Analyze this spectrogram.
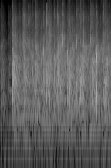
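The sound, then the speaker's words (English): A studio audience breaks into applause when asked whether it likes a candidate entering a political race. The dense clapping starts abruptly and holds steady for about two seconds. “by a round of applause, how many people are by applause like the idea of Mike Bloomberg entering the race?”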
